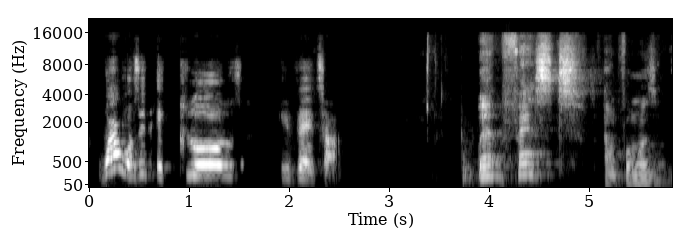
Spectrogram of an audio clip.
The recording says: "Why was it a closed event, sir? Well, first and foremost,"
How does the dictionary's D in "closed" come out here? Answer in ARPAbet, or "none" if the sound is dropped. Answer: none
